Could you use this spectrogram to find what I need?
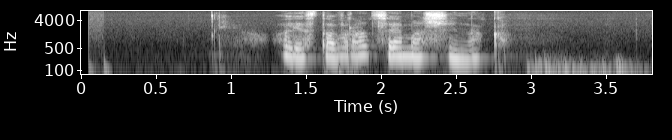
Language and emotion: Russian, neutral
